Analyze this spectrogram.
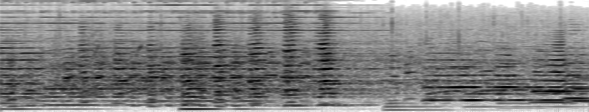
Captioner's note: cheering and applause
